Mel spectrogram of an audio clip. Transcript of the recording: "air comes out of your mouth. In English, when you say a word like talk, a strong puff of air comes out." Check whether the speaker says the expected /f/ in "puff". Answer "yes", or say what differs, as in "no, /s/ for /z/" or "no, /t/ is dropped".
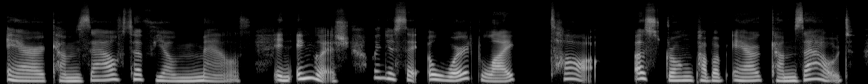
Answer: no, /p/ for /f/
